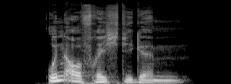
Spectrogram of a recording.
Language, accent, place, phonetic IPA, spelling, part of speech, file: German, Germany, Berlin, [ˈʊnʔaʊ̯fˌʁɪçtɪɡəm], unaufrichtigem, adjective, De-unaufrichtigem.ogg
- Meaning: strong dative masculine/neuter singular of unaufrichtig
